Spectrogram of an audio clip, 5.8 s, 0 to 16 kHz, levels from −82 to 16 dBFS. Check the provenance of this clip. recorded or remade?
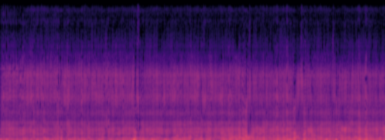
remade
